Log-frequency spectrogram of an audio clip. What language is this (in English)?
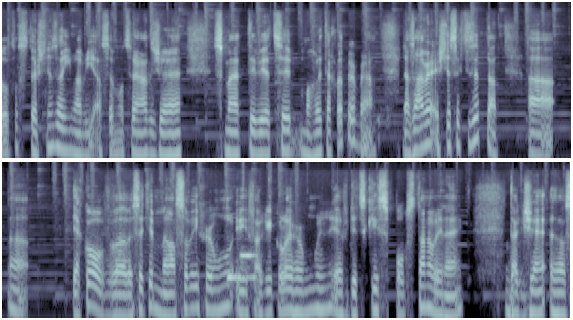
Czech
